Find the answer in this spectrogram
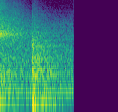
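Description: Faint room tone with a single soft, low thump about two-thirds of a second in; the sound then cuts off abruptly to silence.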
